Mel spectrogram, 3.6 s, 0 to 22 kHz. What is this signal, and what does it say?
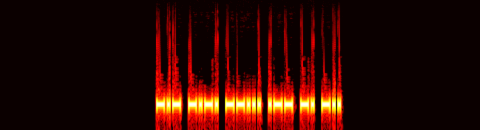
Morse code, heard as a keyed tone, about 60 wpm, 700 Hz. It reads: KC7WND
